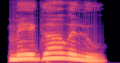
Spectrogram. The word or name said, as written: ಮೆಯ್ಗಾವಲು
